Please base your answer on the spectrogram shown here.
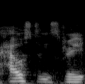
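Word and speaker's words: Houston Street: idiot idiot it's like in New York they have hon Street yeah it's like really you know there's a major city it's not named hon but it's spelled the same way but um so there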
